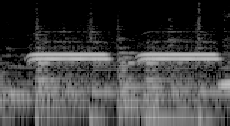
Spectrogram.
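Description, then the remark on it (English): A whistle blows two long, steady blasts, one right after the other, loud with no talking. “Whistle!”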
